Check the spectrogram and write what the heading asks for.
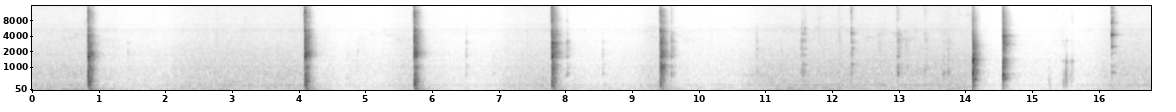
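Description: Hammer striking a small electric motor's armature: eight sharp blows at uneven intervals of one to four seconds, with lighter taps and clinks between them near the end.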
